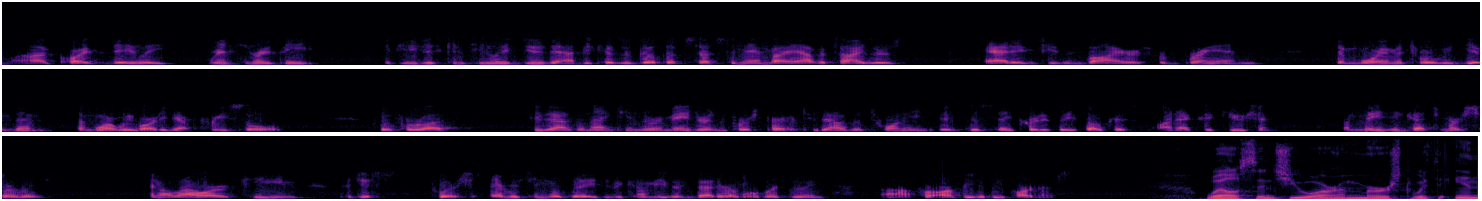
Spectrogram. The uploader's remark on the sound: called in to SmallCapVoice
